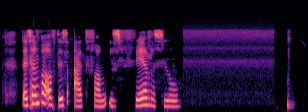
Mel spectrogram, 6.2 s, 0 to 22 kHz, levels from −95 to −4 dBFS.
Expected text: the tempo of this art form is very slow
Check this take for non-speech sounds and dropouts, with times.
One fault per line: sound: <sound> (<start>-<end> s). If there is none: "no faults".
no faults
